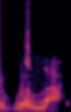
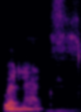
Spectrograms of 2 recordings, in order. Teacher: It would be relax, and the stress is on the second syllable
